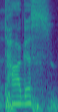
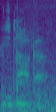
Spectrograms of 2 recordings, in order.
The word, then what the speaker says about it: Tagus: The Tagus. Yeah, that's not what he said the first time. What he said the first time. Taga.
